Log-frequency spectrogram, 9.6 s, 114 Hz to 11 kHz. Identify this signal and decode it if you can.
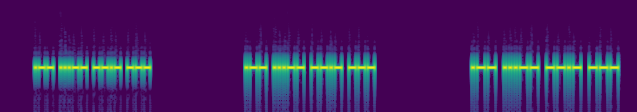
Morse code, heard as a keyed tone, about 33 wpm, 700 Hz. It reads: W3QO W3QO W3QO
